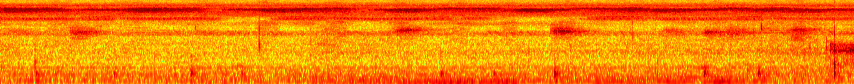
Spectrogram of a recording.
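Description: Crickets chirping steadily in the background over a low rumble, with faint strokes of a marker on a whiteboard as a line is drawn.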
